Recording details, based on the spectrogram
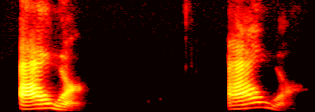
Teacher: i hear an o w sound i don't hear the h the h is a consonant but it is a silent consonant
